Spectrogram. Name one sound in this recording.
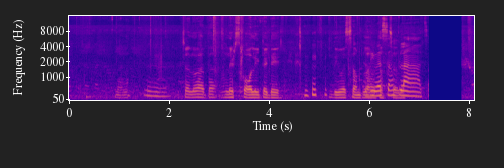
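A young man talks animatedly close by.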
